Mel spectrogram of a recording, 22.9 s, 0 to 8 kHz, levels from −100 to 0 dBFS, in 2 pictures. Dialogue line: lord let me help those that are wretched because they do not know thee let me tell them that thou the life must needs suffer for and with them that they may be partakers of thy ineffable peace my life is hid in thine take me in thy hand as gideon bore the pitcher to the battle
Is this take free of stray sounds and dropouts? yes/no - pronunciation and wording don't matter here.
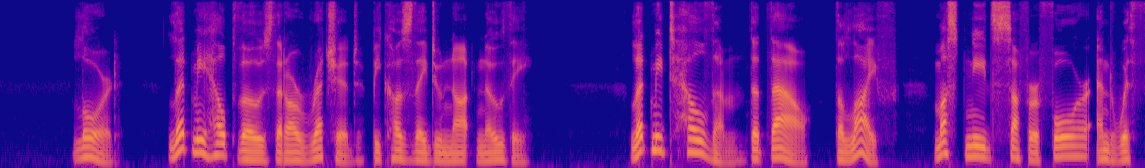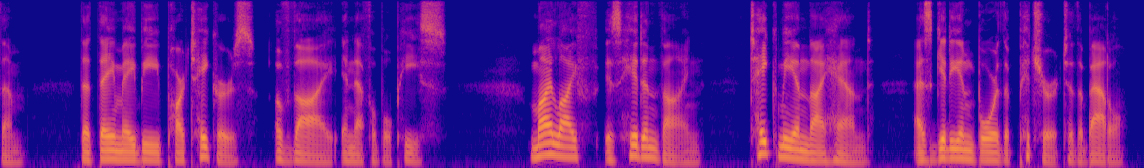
yes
